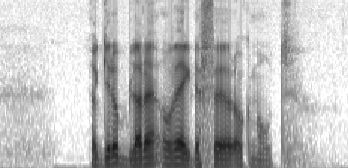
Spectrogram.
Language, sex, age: Swedish, male, 26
